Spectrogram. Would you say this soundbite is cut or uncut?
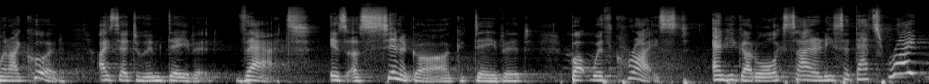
cut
